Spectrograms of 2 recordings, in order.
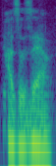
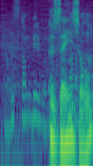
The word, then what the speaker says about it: Azazel: If you want to learn more confusing but Hebrew pronunciation, Azazel. Azazel. In English, however, you have different pronunciations that do exist. Azazel is one of them.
